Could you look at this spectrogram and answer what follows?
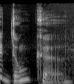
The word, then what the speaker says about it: DNKL: The second song is, I don't actually know if you pronounce it DNKL or Dunkel. – I'd say Dunkel.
